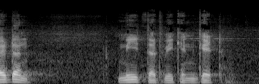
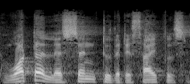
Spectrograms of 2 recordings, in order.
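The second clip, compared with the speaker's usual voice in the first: usual speaking voice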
